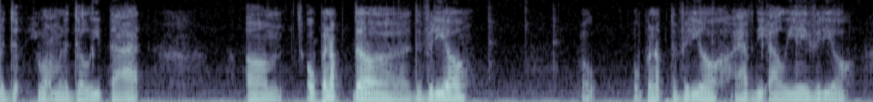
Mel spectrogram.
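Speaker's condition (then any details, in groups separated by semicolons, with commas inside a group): No condition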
